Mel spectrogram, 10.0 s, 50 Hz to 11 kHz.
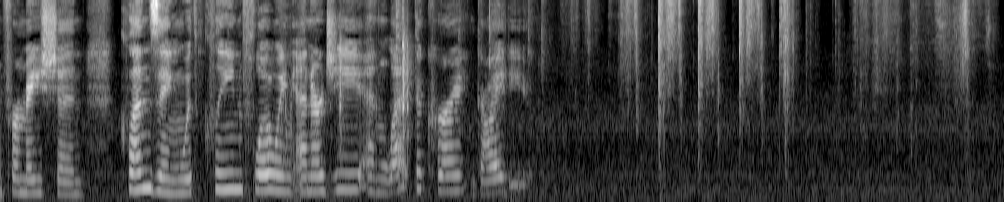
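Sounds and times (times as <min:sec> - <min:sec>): cards being shuffled: 0:05.7 - 0:10.0.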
